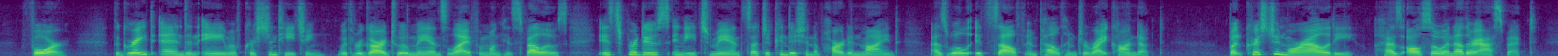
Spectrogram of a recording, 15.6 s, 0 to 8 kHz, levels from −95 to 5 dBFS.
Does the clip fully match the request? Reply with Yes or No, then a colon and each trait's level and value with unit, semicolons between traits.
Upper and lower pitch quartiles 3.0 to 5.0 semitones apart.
Yes: average, 3.4 semitones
